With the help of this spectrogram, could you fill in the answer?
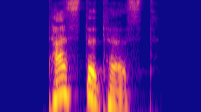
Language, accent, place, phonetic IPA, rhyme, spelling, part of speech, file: German, Germany, Berlin, [ˈtastətəst], -astətəst, tastetest, verb, De-tastetest.ogg
- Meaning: inflection of tasten: 1. second-person singular preterite 2. second-person singular subjunctive II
